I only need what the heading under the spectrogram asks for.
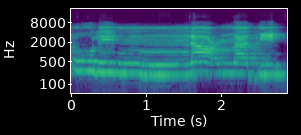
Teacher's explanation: حمزہ کو بغیر کھینچے ادا کرنا ہے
